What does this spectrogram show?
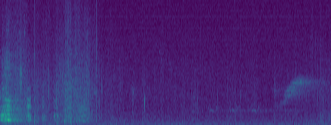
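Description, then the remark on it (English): A real wild turkey hen, heard during a turkey hunt, calls with a quick run of raspy, mid-pitched yelps in the opening second and a half, then fades to a quiet outdoor hush with only faint, scattered sounds. “That's a real hen.”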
